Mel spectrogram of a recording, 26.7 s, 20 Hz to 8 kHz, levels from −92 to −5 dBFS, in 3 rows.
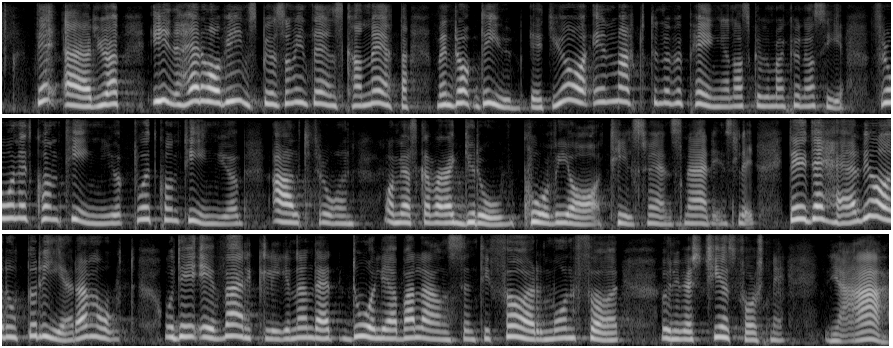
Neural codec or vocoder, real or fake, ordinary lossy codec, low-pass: codec, 16 kHz, 2 kbps, FunCodec, trained on Chinese and English, 25 frames a second; fake; none; none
